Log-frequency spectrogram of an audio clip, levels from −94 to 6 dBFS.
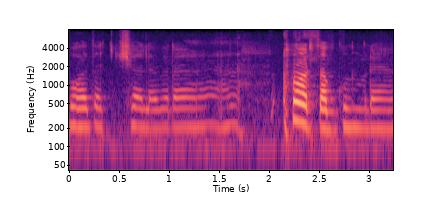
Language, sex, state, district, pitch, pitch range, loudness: Hindi, female, Bihar, Vaishali, 210 Hz, 200-215 Hz, -21 LUFS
